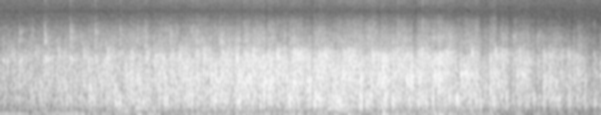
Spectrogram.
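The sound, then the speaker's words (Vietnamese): Sustained applause from a sizable audience for young people standing in the hallway, dense and steady throughout, many hands clapping at once with no voices standing out. “Xin quý vị một tràng pháo tay cho các bạn trẻ đang đứng ở ngoài hành lang kia.”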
